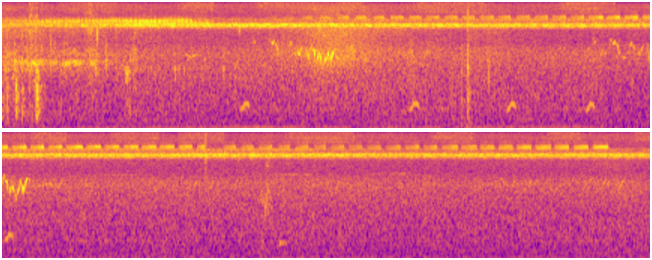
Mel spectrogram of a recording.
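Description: Near silence: faint marsh ambience with a steady high-pitched tone and a few soft bird chirps in the first half.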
